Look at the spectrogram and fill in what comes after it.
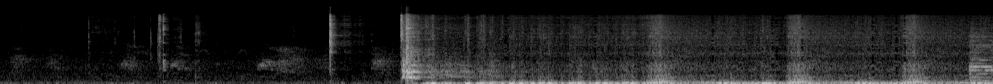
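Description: A few faint clicks, then about four seconds in a car engine starts abruptly and runs loud and deep, revved three times, each rev a quick rise and fall in pitch.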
